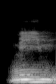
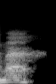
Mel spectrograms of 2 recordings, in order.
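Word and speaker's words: ميم: Alifun ba taun sa jimun bukan ja tapi jim ha. Nah, mim bukan ma.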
